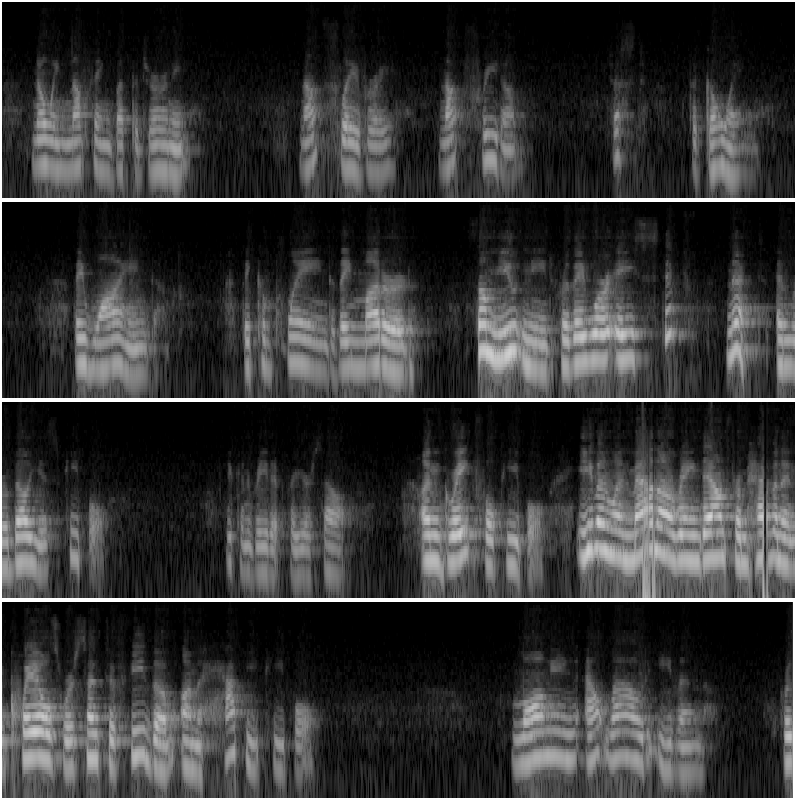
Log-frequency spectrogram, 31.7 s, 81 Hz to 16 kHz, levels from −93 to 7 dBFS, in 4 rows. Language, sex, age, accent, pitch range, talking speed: English, female, 50-69, American, 175-235 Hz, 110 wpm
